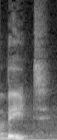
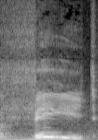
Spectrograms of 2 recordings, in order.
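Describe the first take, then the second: First: The name begins with a B sound. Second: The name begins with a V sound. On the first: The letter is written with the inner dot. "com o Dagesh vira Beit" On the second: The letter is written without the inner dot. "com som de V"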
